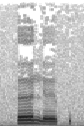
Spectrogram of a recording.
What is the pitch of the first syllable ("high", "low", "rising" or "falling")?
high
